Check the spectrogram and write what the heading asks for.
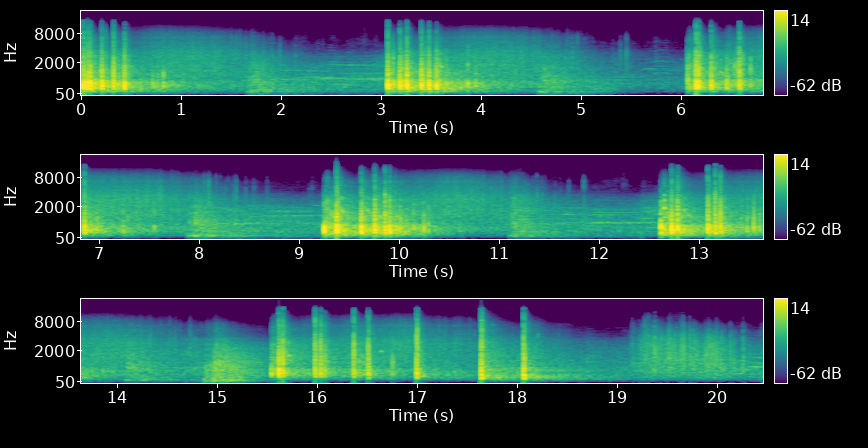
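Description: Aerial firework shells bursting, a loud bang about every three seconds, each fading away over a couple of seconds. Near the end comes a quick run of sharp cracks.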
